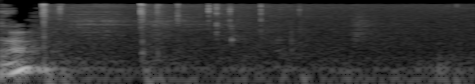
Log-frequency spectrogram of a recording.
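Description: Computer keyboard typing: a few faint, separate keystrokes as a class name is typed and corrected.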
